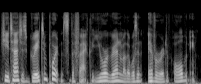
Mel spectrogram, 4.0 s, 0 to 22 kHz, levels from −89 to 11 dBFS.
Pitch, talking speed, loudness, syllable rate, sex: 160 Hz, 225 wpm, -19 LUFS, 7.0 syllables/s, female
